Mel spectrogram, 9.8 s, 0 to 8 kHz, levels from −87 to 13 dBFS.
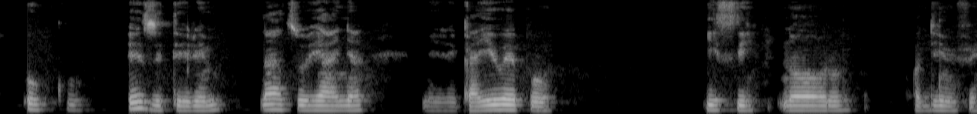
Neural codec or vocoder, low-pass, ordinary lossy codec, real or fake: none; none; none; real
